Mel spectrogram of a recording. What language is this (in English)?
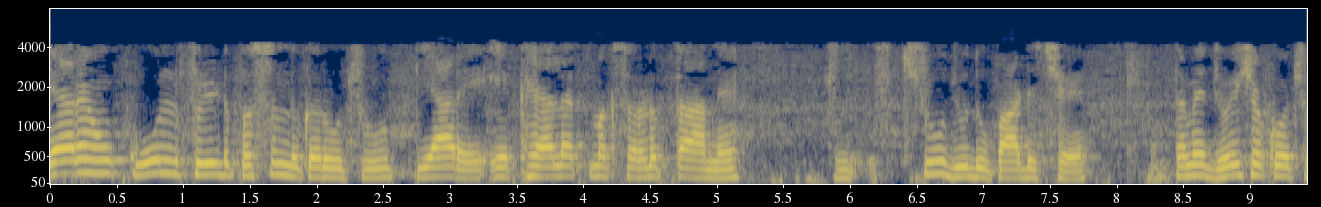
Gujarati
